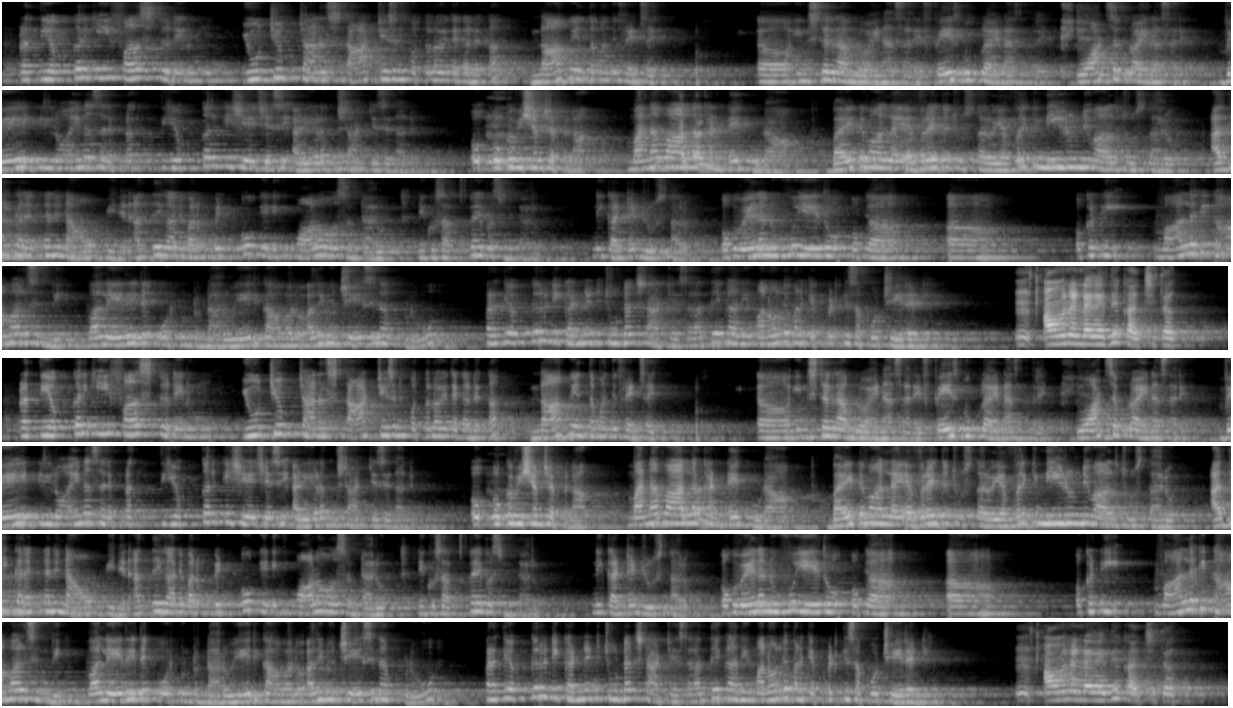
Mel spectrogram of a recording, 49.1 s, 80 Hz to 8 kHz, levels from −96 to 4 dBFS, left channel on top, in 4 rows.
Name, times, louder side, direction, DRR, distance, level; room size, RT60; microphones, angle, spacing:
voice 1, 0.2-2.1 2.4-5.0 5.3-6.9 7.5-10.4 10.7-11.8 12.2-13.6 13.9-16.4 17.0-18.1 18.5-20.2 20.5-24.0 24.4-28.4 28.7-30.0 30.5-31.5 31.8-33.5 34.0-34.5 35.3-35.7 36.1-41.2 41.7-46.2, right 1 dB, 45° right, 5 dB, 0.8 m, -29 dB
voice 2, 11.1-11.5 17.1-17.4 19.1-19.4 47.0-48.6, left 4 dB, 70° left, 9 dB, 0.5 m, -25 dB
20.0 x 8.1 x 2.2 m, 2.4 s
head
